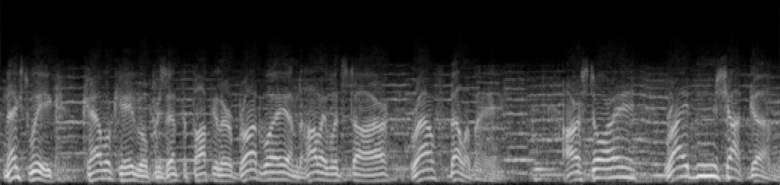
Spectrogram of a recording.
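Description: A man's voice: mid-range voice, sing-song, moderate pace. A man reading a scripted promotional preview as an old-time radio announcer. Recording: tinny old radio, loud music behind.

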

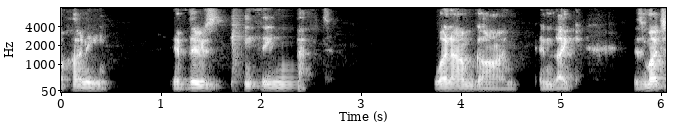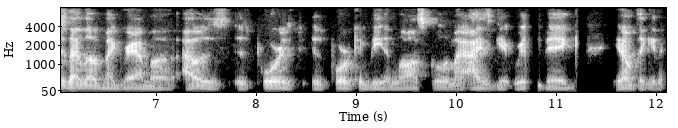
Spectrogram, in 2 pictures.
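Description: A man co-hosting a podcast, telling casual anecdotes in a folksy, joking way. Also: a bass voice. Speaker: podcast co-host.

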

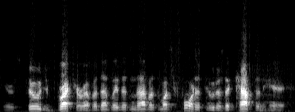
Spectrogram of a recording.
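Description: An actor playing a brisk, commanding masked crime-fighter with a dry wit, in 1940s radio acting. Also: male voice, mid-range voice, close to an everyday voice. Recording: tinny old radio recording with faint noise.

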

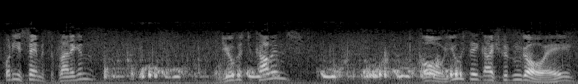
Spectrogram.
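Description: A man's voice: sits high, wildly swooping pitch, normal speed, creaky, full character voice. An actor playing a polite, formal young man out of work who hesitates, in 1940s radio acting. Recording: dull old radio recording, hiss.

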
